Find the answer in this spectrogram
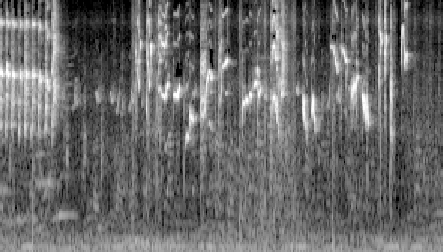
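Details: Green cucak (greater green leafbird) kept as a cage bird, singing melodiously in the morning: a fast buzzy trill opens, then a lively, varied stream of whistles, chips and warbled slurs continues almost without pause.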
